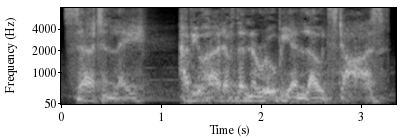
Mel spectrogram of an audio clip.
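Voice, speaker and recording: A woman's voice: extremely low pitch, normal speed, vocal fry, heavily acted. A woman voicing a scheming, scholarly undead spider sorceress in a fantasy game cutscene, with a whispery hiss and formal, sly delivery. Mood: sly, explaining. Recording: loud music behind the voice.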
